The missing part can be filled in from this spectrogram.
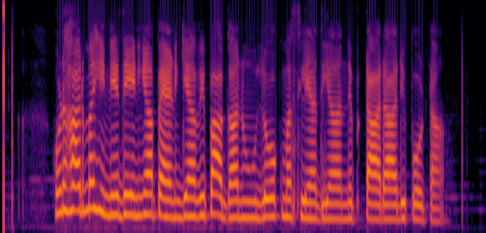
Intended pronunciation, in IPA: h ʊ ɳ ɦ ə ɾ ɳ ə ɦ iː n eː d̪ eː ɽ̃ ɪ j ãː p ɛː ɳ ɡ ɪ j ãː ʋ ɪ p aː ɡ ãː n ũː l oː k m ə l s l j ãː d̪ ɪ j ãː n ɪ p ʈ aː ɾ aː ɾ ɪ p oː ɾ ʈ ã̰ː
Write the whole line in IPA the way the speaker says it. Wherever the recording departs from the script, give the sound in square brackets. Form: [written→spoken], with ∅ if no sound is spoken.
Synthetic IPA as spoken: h ʊ ɳ ɦ ə ɾ [ɳ→m] ə ɦ iː n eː d̪ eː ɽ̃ ɪ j ãː p ɛː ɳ ɡ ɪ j ãː ʋ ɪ p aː ɡ ãː n ũː l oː k m ə [l→∅] s l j ãː d̪ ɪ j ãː n ɪ p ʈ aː ɾ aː ɾ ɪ p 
